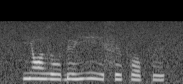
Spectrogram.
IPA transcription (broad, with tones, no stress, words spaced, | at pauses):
jɔ̃˧zu˨ɗɨ˧ jiː˦˨sɨ˧po˨ pɨ˨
